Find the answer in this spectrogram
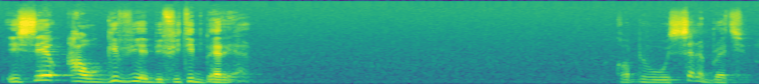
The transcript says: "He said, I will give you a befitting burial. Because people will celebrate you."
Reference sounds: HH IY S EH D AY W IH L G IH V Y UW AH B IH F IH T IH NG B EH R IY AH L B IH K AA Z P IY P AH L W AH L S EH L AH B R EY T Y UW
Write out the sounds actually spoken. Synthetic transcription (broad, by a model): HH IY S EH AY W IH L G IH V Y UW AH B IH F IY T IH B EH R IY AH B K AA P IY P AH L W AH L S EH L AH B R EY T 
